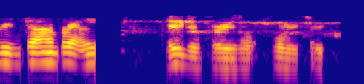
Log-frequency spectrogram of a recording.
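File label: Public Safety Tactical, p25; wake p25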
